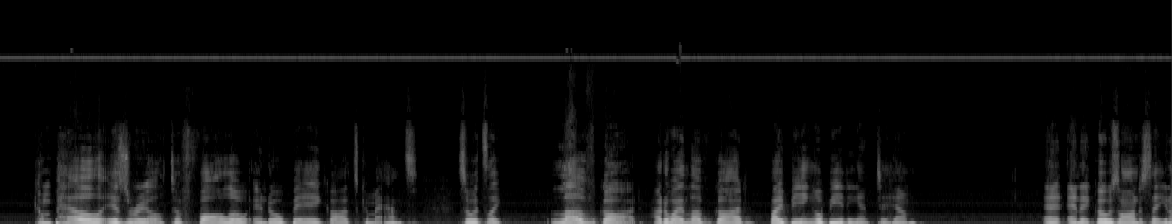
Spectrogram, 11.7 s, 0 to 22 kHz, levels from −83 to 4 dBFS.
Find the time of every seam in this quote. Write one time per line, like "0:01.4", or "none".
none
